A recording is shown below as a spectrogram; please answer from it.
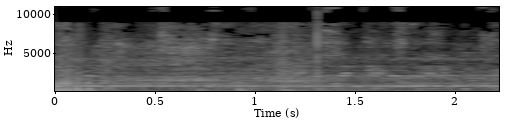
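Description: A football broadcast playing from a television: stadium crowd noise with faint commentary, briefly louder at the start and then steady.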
